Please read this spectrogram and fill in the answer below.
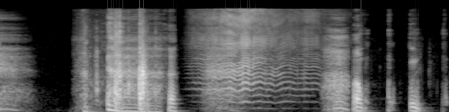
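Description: Cartoon eating sound: a man's voice munching into a hamburger, followed by about a second of wavering, buzzing comic sound effect, then a short 'ah' near the end.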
